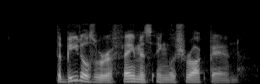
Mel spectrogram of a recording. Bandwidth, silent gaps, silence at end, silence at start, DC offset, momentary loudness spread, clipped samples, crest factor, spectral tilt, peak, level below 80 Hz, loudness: 7.2 kHz; none; 0.2 s; 0.55 s; under 0.1%; 10 LU; under 0.1%; 22 dB; -4.5 dB/octave; -8 dBFS; -68 dBFS; -29 LUFS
